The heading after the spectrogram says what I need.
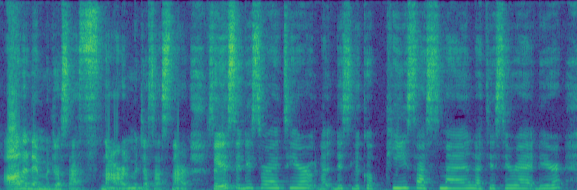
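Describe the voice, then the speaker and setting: A woman's voice: on the high side, animated, a little fast. A woman in her thirties with a Jamaican accent, chatting to camera in a playful vlog and slipping into patois. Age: 30s. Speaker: vlogger. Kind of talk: casual anniversary vlog to camera.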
